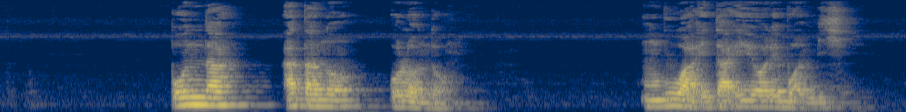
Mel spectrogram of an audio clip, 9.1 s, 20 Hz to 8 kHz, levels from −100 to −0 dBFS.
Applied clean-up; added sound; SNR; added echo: none; none; none; reverberation time 0.4 s.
